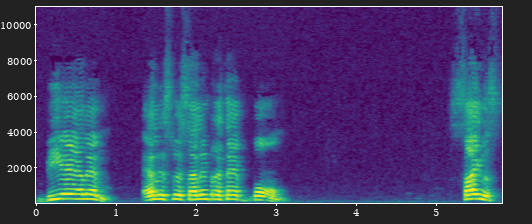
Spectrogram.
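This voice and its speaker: Male teacher, high-pitched voice, spells out words slowly letter by letter in a classroom lesson. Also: darkish tone. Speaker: English teacher.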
